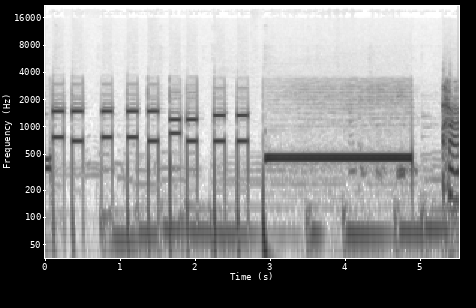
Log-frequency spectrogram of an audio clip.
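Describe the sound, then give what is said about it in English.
A quick run of about ten telephone keypad dialing tones, short evenly spaced beeps, followed by a steady ringback tone for two seconds, then a voice picks up at the end. “Well, we got …'s number. Let's give her a call.”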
